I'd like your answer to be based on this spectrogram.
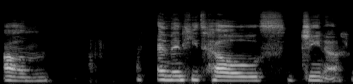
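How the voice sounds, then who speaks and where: A woman's voice: on the low side, very slow. A woman co-hosting a podcast, casually talking through a film and acting out the characters' lines as she goes. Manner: animated retelling, acts out characters' lines. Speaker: podcast co-host.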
